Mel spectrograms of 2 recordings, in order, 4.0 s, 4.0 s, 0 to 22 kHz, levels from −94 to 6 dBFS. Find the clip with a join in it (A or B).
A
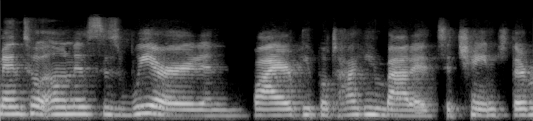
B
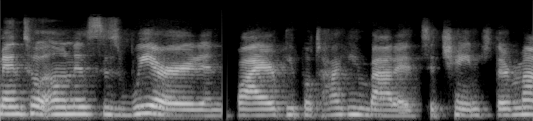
B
